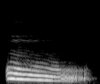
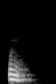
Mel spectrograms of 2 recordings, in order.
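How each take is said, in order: First: The vowel is pulled out long. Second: The vowel is short and clipped. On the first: The speaker calls it wrong. "Don't say ooh" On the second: The speaker calls it right. "making sure that you don't pull the sound of the vowel"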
